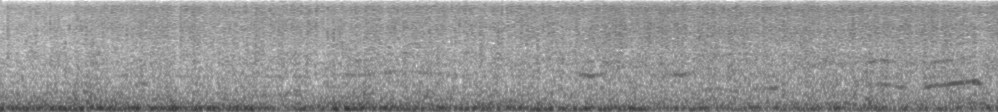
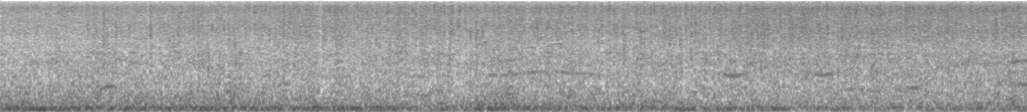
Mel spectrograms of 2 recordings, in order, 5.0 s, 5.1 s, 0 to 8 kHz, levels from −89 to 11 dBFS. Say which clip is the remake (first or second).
first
